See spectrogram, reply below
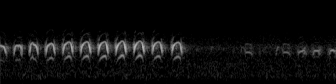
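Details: Chalk-browed mockingbird from Brazil: a fast run of about nine clear arched whistled notes near the same pitch, then a pause and a fainter, quicker string of similar notes.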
